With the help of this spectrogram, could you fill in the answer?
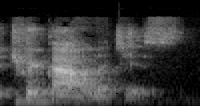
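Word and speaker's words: trichologist: So I think as a team effort the dermatologist the cosmetologist the tririccologist and did I pronounce that correctly?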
